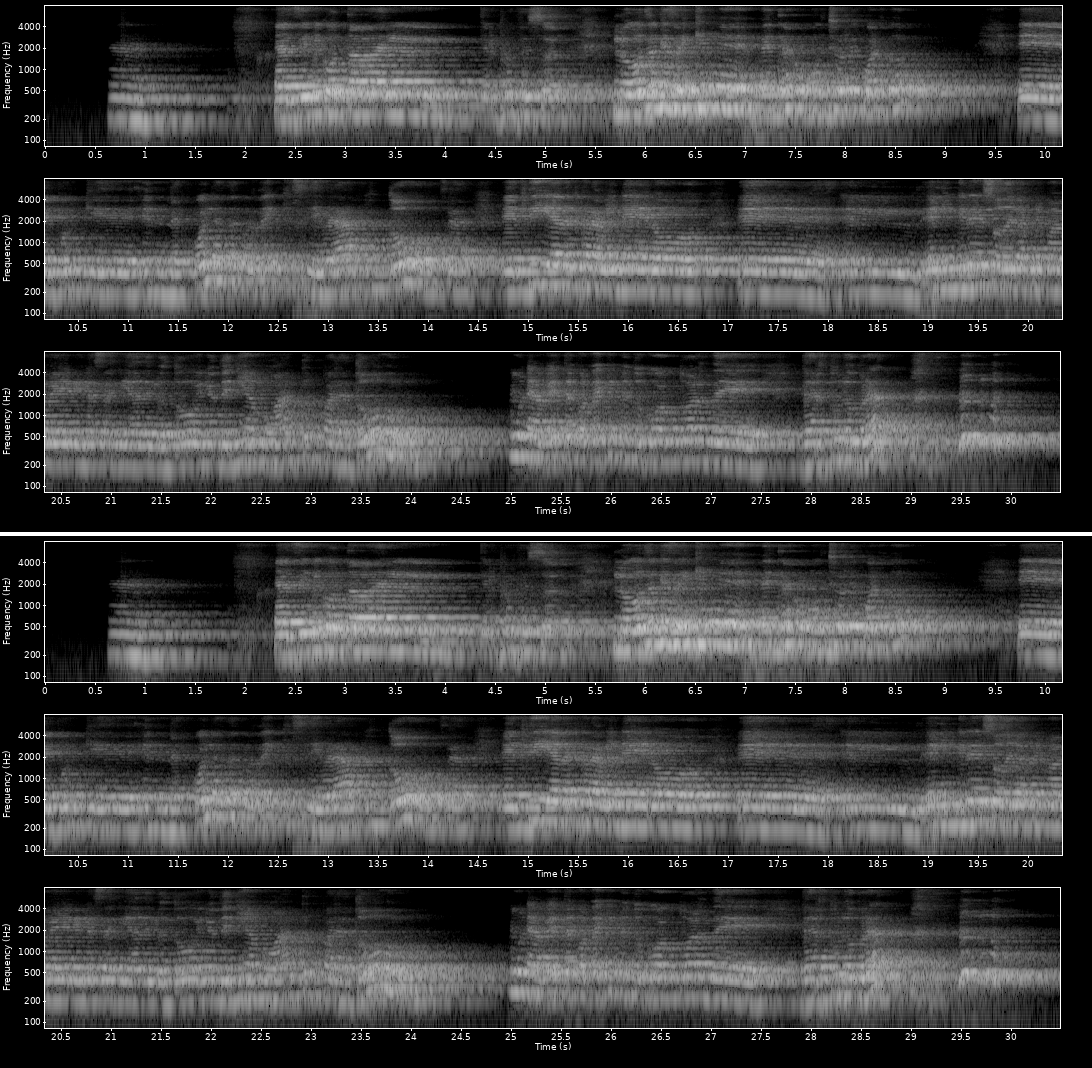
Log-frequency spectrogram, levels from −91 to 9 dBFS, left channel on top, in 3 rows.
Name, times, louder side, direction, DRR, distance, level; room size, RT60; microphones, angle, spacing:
voice 1, 0.6-1.0 1.9-8.6 9.7-24.0 25.0-27.5 27.9-28.7 29.0-29.2 29.5-29.9, equal, ahead, -14 dB, 3.2 m, -26 dB
25.5 x 9.6 x 4.4 m, 2.8 s
head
